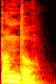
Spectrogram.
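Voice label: "bundle", British English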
